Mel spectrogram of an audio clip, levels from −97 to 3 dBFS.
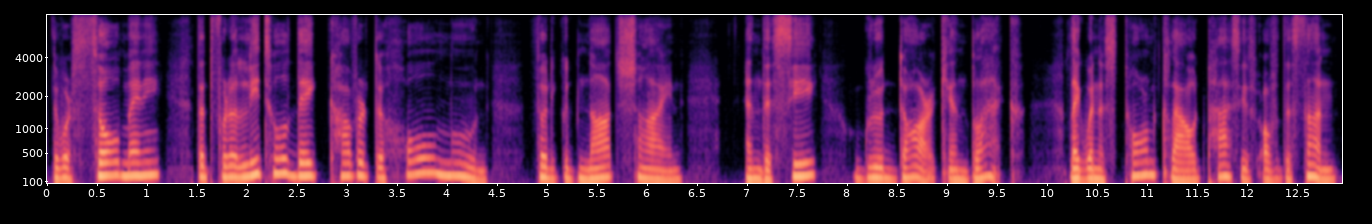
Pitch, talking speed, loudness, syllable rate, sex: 150 Hz, 155 wpm, -22 LUFS, 4.3 syllables/s, male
